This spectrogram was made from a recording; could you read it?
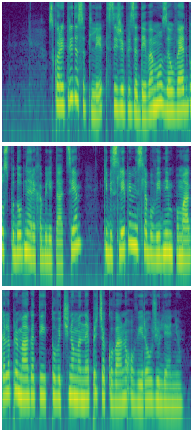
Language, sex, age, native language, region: Slovenian, female, 18-29, Slovenian, Primorsko-notranjska region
